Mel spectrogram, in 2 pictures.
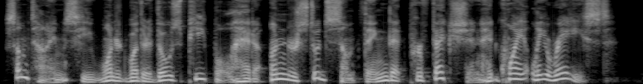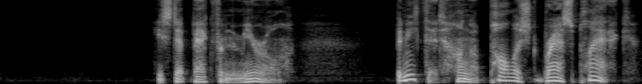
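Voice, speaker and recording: A man hosting a story show and narrating a science fiction tale, expressive, dropping to hushed low lines and lifting for emphasis. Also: unhurried, husky, dry recording, clean studio sound. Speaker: host and narrator.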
